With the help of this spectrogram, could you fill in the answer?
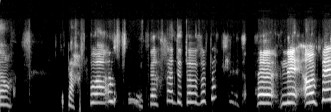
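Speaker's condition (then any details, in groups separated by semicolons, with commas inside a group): Cerebral palsy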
